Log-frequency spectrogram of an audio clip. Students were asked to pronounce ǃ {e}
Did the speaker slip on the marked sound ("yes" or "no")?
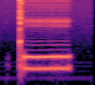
yes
